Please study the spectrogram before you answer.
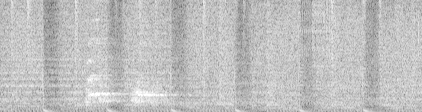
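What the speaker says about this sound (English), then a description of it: "the puppies are losing their minds" Several puppies bark in repeated short yips and woofs at someone outside the door, a steady series of sharp barks roughly every half second, moderately near, with a little whimpering mixed in.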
